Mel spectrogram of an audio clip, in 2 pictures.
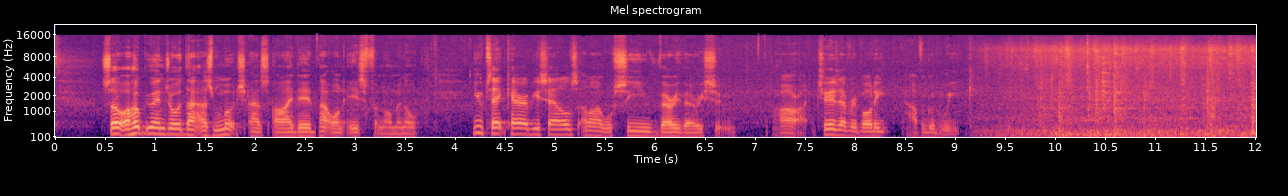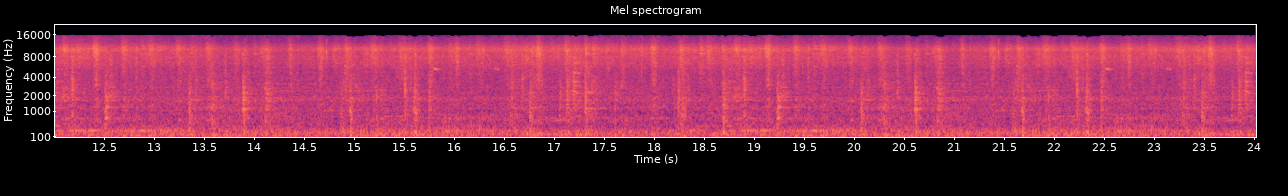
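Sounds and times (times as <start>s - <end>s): train carriages rumbling: 9.2s - 24.0s
wheels clicking over rail joints: 9.2s - 24.0s.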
